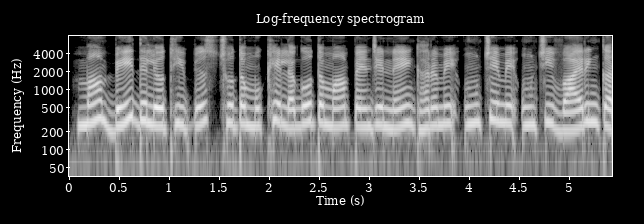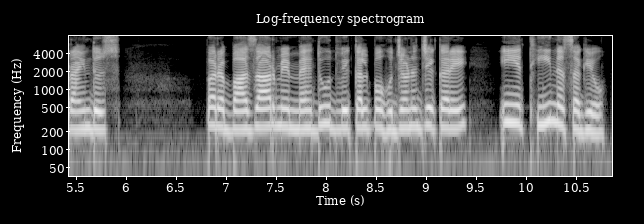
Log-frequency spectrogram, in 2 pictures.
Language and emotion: Sindhi, sad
